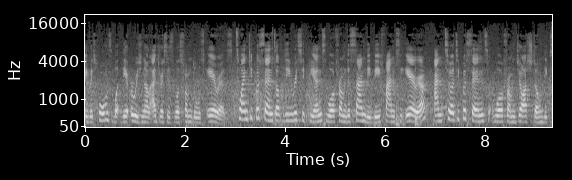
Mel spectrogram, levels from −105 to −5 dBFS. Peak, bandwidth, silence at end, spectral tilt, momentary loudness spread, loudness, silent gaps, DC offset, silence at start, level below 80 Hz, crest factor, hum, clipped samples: -8 dBFS; 15 kHz; 0 s; -4 dB/octave; 5 LU; -27 LUFS; none; under 0.1%; 0 s; -62 dBFS; 18 dB; none; under 0.1%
